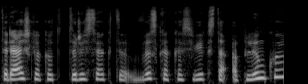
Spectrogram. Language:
Lithuanian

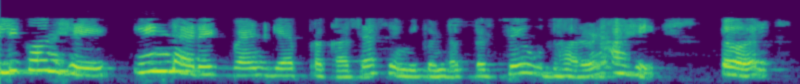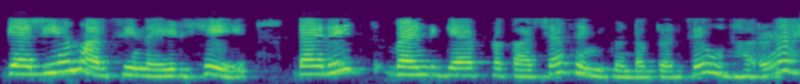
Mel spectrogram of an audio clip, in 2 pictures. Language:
Marathi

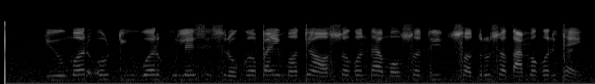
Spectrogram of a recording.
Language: Odia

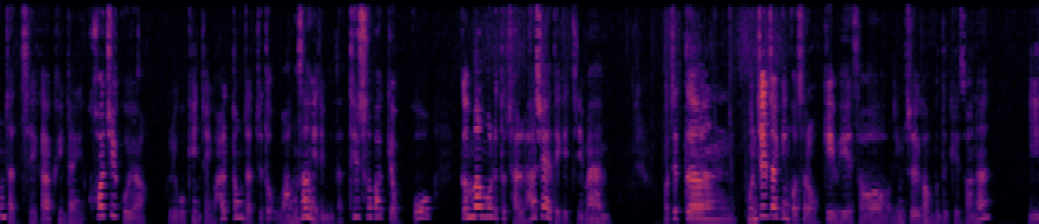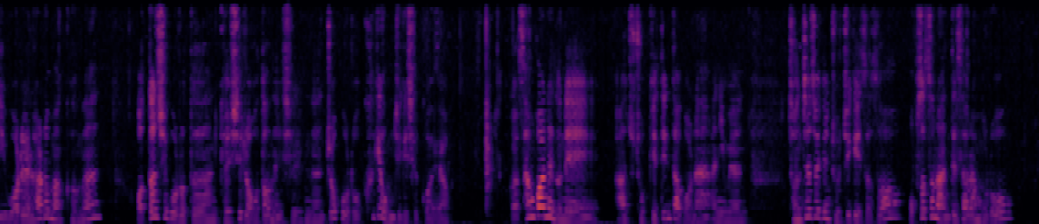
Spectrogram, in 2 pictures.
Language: Korean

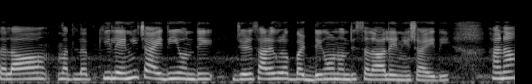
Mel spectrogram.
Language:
Dogri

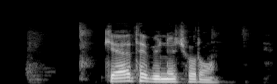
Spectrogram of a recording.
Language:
Kalkoti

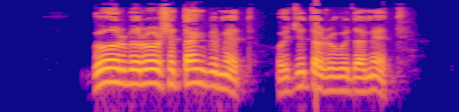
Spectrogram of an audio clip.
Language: Gawar-Bati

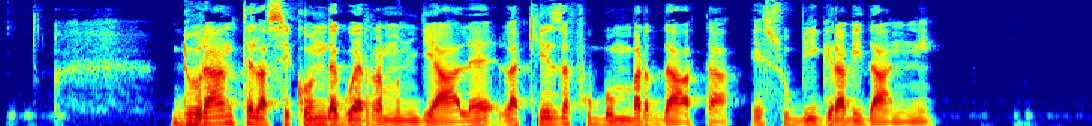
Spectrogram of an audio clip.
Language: Italian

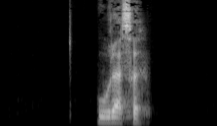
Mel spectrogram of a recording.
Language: Nawdm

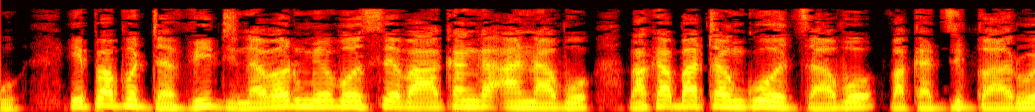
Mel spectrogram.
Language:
Shona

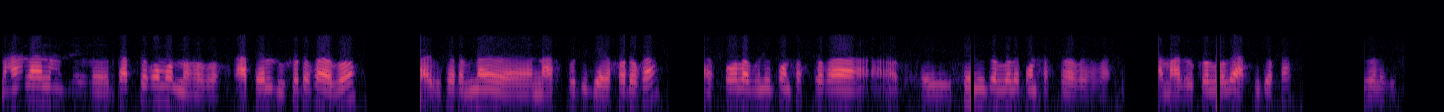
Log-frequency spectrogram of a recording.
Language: Assamese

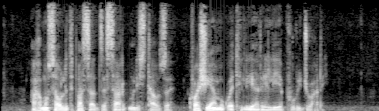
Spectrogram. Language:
Georgian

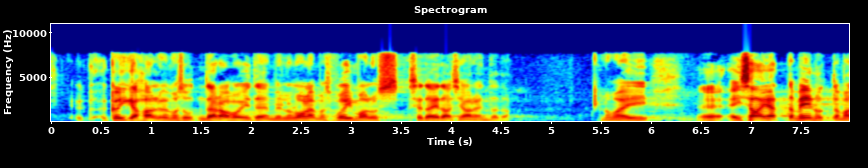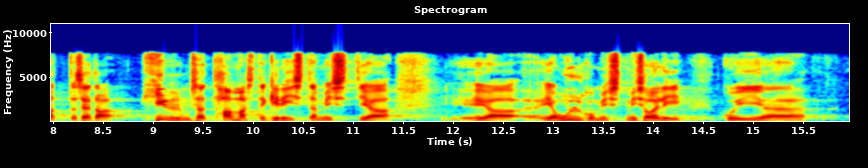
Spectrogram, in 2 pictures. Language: Estonian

